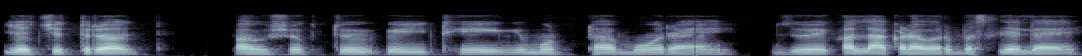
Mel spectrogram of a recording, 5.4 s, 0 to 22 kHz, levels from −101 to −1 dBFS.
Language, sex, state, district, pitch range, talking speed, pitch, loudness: Marathi, male, Goa, North and South Goa, 110-120 Hz, 165 wpm, 115 Hz, -24 LUFS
